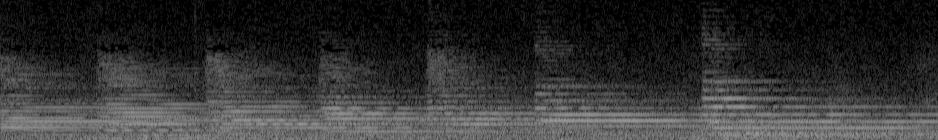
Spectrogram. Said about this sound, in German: Und die etwas größeren Glocken sind Klangstäbe, also sogenannte Röhrenglocken, klingen dann eher wie große Kirchenglocken.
